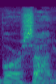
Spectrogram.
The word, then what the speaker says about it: Borisade: You pronounce it Akinyemi? AKINYEMI. AKINYEMI. MI. Okay. And Akinyemi? Akinyemi. Akinyemi. And Borisade, right?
